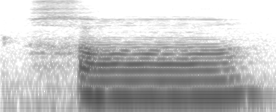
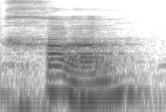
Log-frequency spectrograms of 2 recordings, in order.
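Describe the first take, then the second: First: The sound is full and a bit rounded. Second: The sound is thin and plain, not rounded. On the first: The speaker calls it right. "the right sound will be ha" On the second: The speaker calls it wrong. "that will not be the right sound"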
